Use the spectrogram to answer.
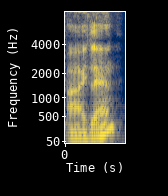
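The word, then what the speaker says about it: island: going to write here I land there is a silent s but I'm going to write it anyhow and then I'll set the size to 15.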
